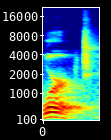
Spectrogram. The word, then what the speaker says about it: work: E no presente, é só você falar o K um pouquinho mais fraquinho que vai ficar bonito. Work. Nunca diga work. Ele não é um K sonoro, ele é um K que fica aqui na garganta, work, viu aí?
